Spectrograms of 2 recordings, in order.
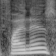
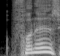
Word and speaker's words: finance: 여기 FINANC에는 세 가지 정도 발음이 있습니다. 저처럼 finance 하는 경우도 있고 이게 이제 가장 전통적인 발음입니다. 그리고 finance 이렇게 앞에 I를 좀 더 약화시켜서 그냥 finance가 아니고 그냥 finance로 하는 경우도 있고 또 아예 강세를 이름절로 옮겨서 finance 이렇게 하는 사람도 있습니다.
